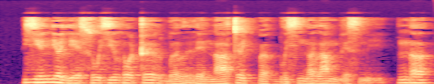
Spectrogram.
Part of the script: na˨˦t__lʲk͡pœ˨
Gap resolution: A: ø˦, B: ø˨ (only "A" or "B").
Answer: A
